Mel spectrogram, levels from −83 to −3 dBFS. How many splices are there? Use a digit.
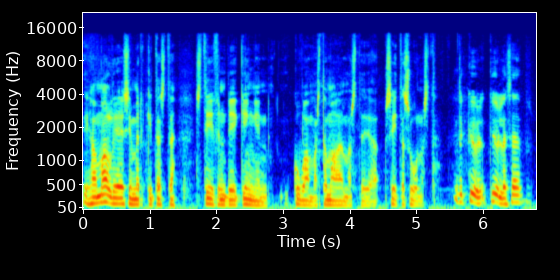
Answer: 0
